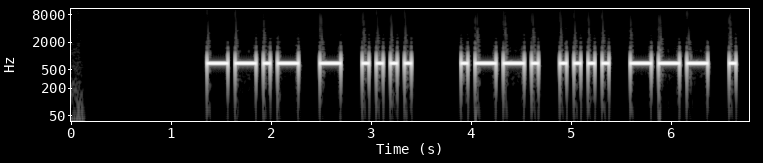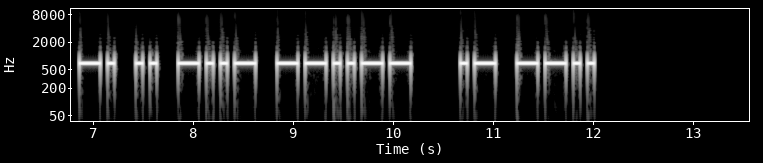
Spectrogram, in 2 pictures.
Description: Morse code, heard as a keyed tone, about 17 wpm, 700 Hz. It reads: QTH PHOENIX, AZ
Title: Practice QSO - Exchange 1 - Beginning - 17wpm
